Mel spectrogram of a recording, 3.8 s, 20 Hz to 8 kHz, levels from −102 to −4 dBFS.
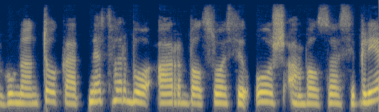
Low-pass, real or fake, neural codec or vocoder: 7.2 kHz; fake; codec, 24 kHz, 0.9 kbps, WavTokenizer, medium speech release version 1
